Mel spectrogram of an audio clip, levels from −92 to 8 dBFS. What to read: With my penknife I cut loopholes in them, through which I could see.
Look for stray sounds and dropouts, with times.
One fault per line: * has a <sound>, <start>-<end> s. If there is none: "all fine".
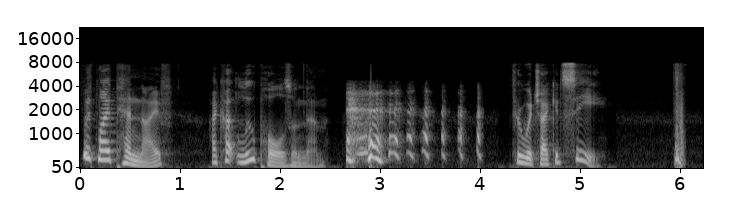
* has a laugh, 2.6-4.0 s
* has a whoosh, 5.9-6.1 s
